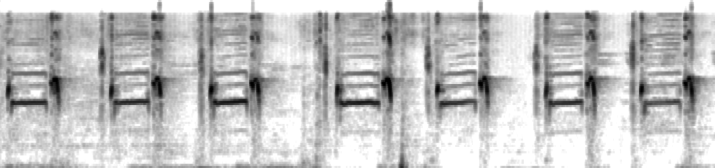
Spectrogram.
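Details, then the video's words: Male bar-winged prinia singing in a loud, energetic style, used for luring and for prompting stressed birds: harsh buzzy notes with a click at each end, repeated about once a second, seven in all, over a faint low rumble. "TEMBAKAN PRENJAK MERAH JANTAN || CIBLEK SUPER GACOR"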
